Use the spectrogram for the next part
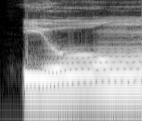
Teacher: নুন সাকিনের পরে ইকফার হরফ কফ আসছে, তো এই নুনকে নাকের ভিতরে লুকাইয়া গুন্নার সহিত পড়ব। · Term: ইকফা গুন্না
